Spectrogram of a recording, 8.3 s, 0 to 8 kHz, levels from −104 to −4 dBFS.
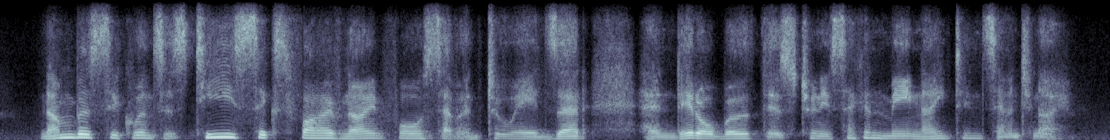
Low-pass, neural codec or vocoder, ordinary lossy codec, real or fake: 7.2 kHz; codec, 16 kHz, 0.5 kbps, X-Codec, WavLM features, trained on Multilingual LibriSpeech; Opus, 16 kbps; fake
